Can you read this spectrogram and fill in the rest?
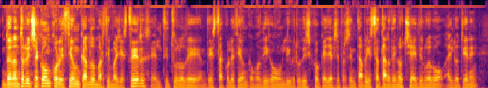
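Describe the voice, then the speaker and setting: A man's voice: low-pitched, fairly even intonation, fast, few pauses, a little mellow. A man with a Spanish accent from Spain, hosting a conversational TV interview and often repeating words as he forms his questions. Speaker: TV magazine host interviewing a guest.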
